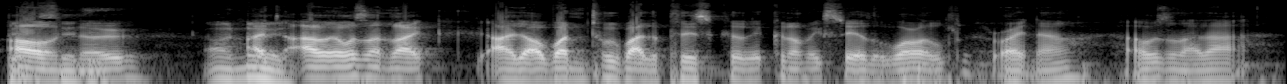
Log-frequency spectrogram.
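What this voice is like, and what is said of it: Imitates another person's voice. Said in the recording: “you're trying to do a Jane Smith accent right there... But I don't think that's how he says it.”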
